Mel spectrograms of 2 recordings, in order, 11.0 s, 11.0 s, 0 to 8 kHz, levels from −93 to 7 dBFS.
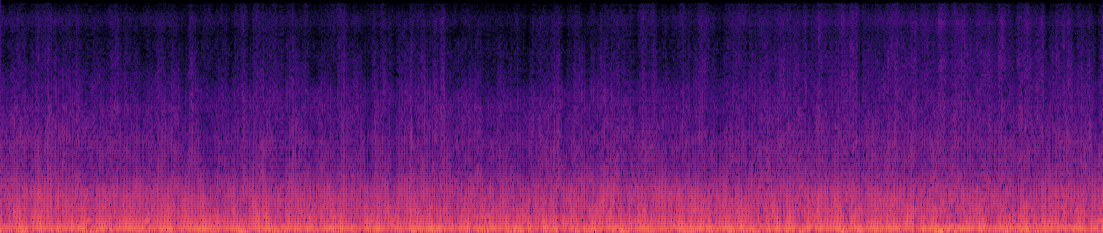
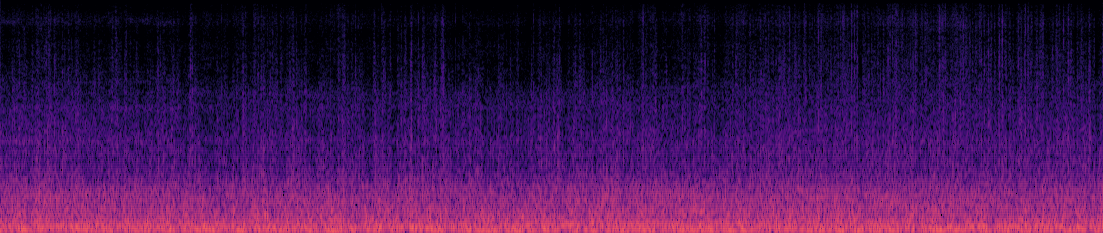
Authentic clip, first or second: second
